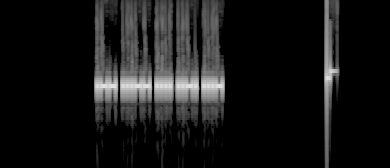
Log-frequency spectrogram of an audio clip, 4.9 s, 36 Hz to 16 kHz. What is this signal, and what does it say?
Morse code, heard as a keyed tone, about 43 wpm, 700 Hz. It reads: W3HFV
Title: USA Call Signs - 5 Characters - 6x Character Spacing - 45wpm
